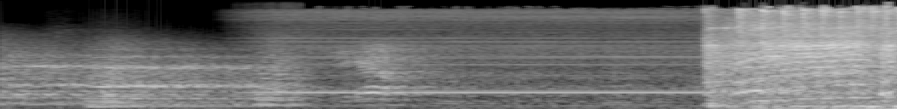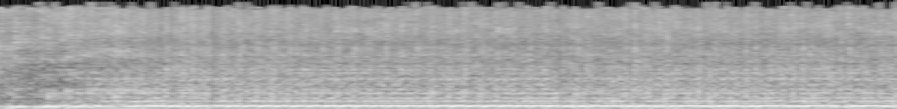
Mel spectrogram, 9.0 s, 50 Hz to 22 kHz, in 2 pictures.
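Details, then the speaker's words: Three-rotor Mazda RX7 FC drift car, first start after a new turbo and other changes, after sitting a long time; catches on the first try and settles into a loud, choppy but even idle with a steady low drone, healthy. "holy crap that's wild it sounds even crazier than before"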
